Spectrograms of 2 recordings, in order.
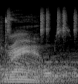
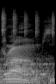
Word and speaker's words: drams: dreams first and foremost it's pronounced drams not drugs not drums what you got in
